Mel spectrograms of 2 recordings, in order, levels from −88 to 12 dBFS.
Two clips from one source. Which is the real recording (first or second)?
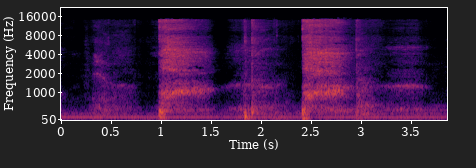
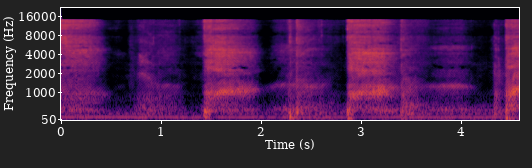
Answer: first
